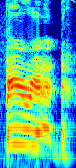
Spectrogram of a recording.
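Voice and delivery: high, finger-snap "Period." with a fall; high sassy period. Pretend. Vlogger ending her rant, high and sassy. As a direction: squeal "Period." like a sassy diva.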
